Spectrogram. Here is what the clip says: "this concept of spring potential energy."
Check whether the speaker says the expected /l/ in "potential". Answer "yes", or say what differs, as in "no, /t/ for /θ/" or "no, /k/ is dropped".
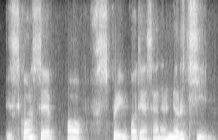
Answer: no, /n/ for /l/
